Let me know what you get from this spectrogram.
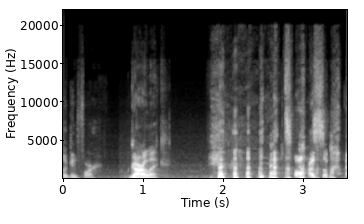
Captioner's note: laughs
